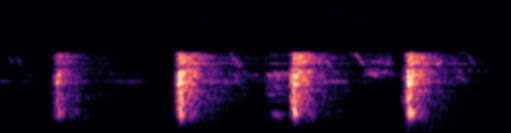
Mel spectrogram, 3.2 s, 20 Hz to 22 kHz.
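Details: At a waterhole in Southern Africa on 5 August 2023, a Crimson-breasted Shrike in the background gives four harsh, rasping clicks in quick succession, about one every three-quarters of a second, over a faint steady high tone.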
